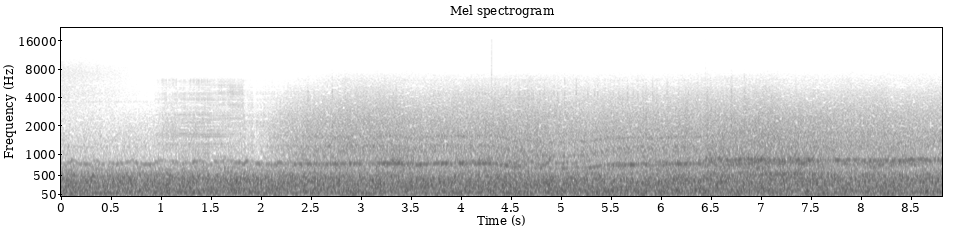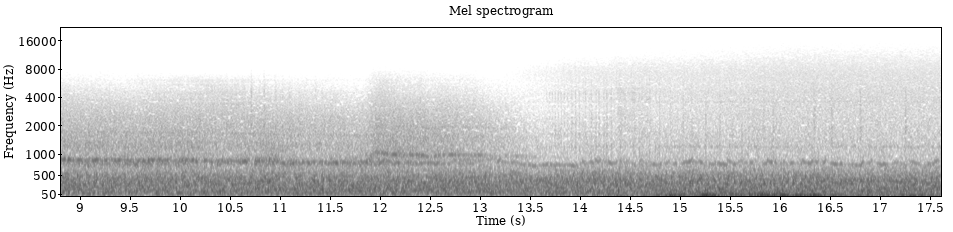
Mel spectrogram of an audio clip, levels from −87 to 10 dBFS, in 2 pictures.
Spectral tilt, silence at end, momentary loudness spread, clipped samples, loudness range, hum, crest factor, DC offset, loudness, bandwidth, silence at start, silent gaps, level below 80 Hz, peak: -8.5 dB/octave; 0 s; 2 LU; under 0.1%; 1 LU; none; 16 dB; under 0.1%; -32 LUFS; 10 kHz; 0 s; none; -36 dBFS; -14 dBFS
